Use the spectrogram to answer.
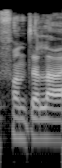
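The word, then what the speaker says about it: von der Leyen: for new beginnings in the end as ursula fond de la in the correct pronunciation um uh said i think you know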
